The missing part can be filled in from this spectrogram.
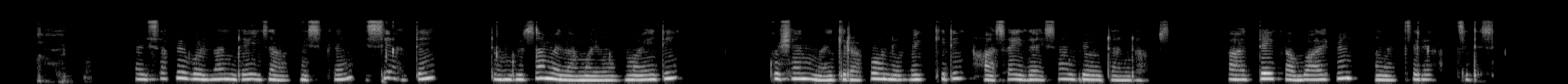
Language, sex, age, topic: Gamo, female, 25-35, government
